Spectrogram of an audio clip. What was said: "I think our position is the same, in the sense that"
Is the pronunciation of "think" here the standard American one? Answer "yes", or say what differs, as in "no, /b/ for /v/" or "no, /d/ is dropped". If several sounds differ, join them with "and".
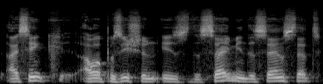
yes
